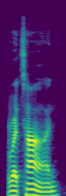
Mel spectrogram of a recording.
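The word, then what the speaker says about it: Rathan-Mayes: 3 assists, and then Xavier Rattan, that's how he wants his name to be pronounced.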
